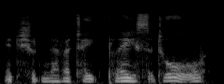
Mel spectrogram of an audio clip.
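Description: A woman voicing a calm, kindly male friar in a storybook, measured, grave and thoughtful. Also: sits low, breathy edge, no echo, full character voice. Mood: concerned.

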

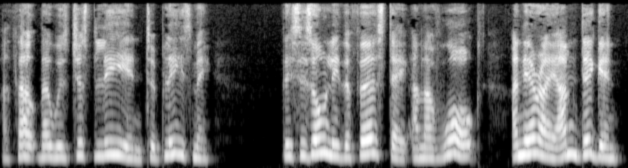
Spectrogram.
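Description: Imperious young boy for a children's story, played by a woman: high, eager, commanding, very sure of himself. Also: normal speed, darkish tone, lightly acted. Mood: exultant. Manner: commanding, lordly, emphatic.

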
